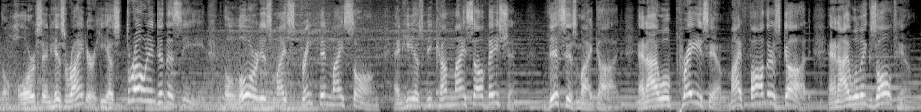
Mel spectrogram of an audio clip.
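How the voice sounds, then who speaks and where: A high male voice declaims praise as an exultant worshipper. The delivery is fervent and very animated, set over prominent music in a scripture drama. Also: unhurried.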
